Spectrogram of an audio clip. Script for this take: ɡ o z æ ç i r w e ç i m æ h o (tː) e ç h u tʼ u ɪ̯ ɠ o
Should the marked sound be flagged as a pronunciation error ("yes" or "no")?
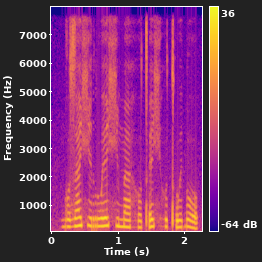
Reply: yes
